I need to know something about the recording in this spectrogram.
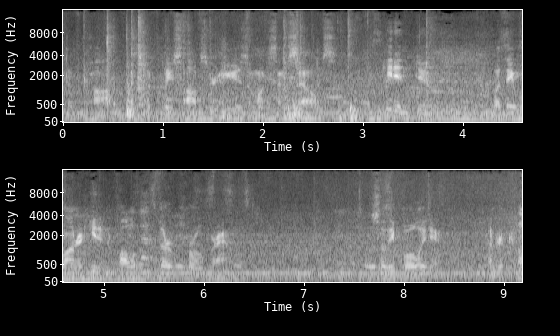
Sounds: Speech

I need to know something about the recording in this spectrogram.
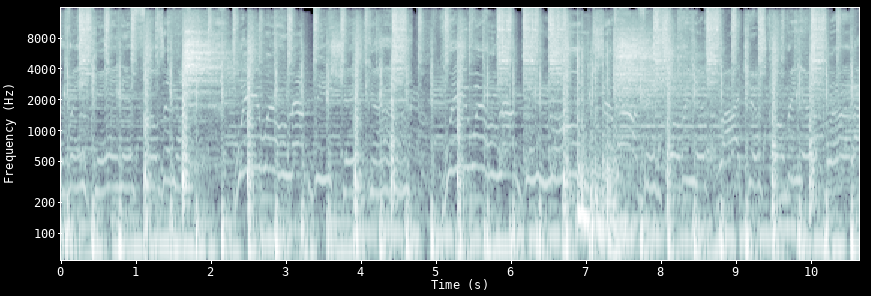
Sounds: Pop music, Music

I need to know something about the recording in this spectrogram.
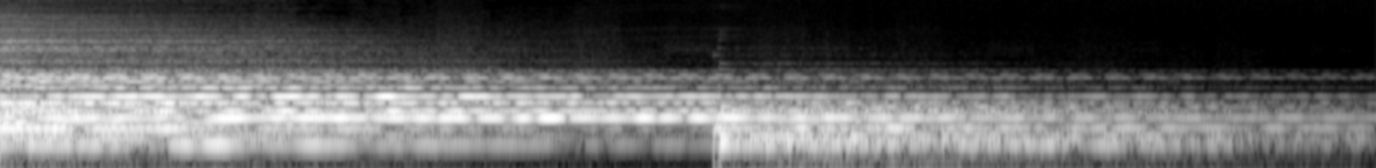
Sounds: Ambient music

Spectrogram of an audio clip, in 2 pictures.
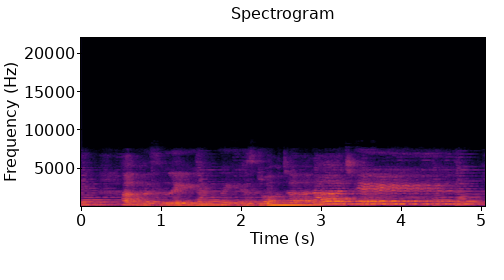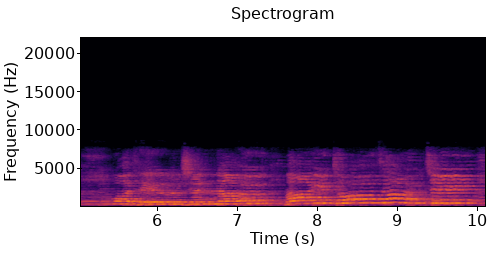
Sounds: Music, Traditional music

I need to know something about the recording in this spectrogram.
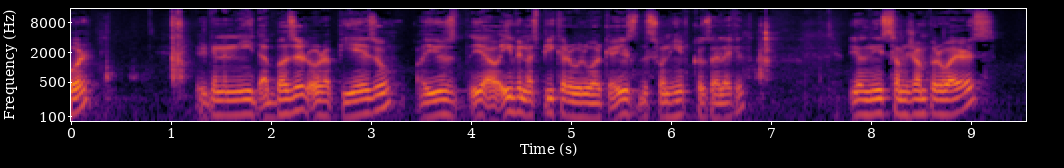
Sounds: Speech, inside a small room

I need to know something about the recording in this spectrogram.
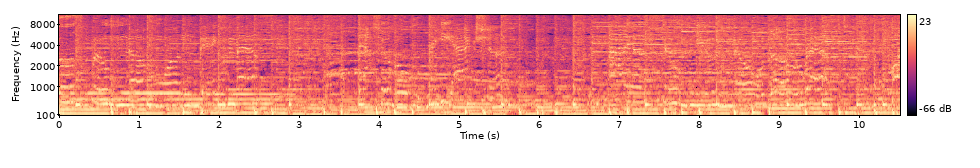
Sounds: Music

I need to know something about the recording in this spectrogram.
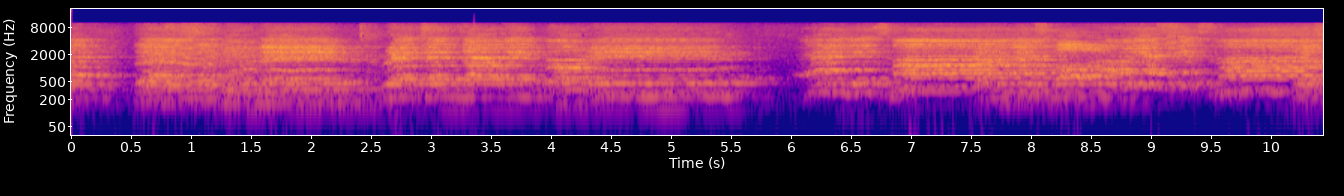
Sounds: Singing, Choir, Gospel music

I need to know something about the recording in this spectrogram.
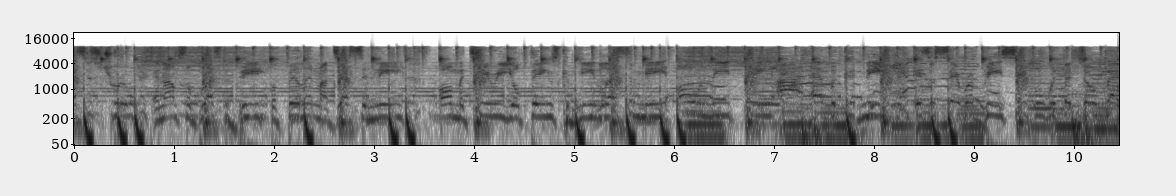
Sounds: Music, Electronic music, Dubstep

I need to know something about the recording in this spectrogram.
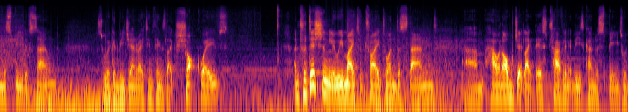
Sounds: Speech

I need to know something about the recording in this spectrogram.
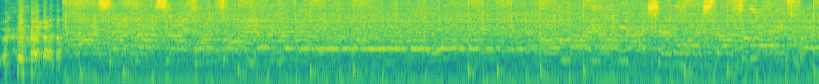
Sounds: Music

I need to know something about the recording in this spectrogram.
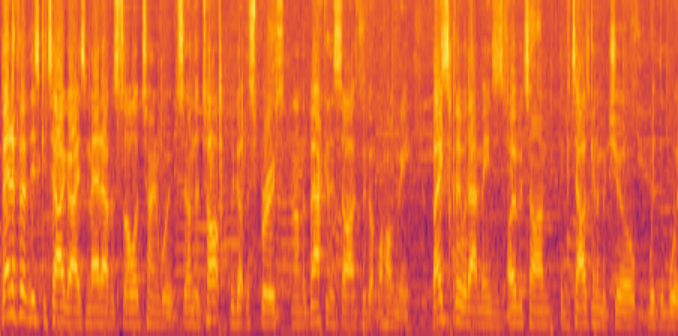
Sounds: Speech

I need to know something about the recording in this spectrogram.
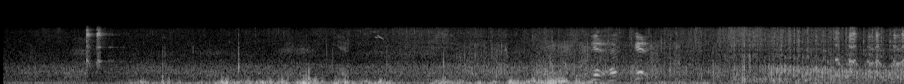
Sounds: Speech, outside, rural or natural, Bird

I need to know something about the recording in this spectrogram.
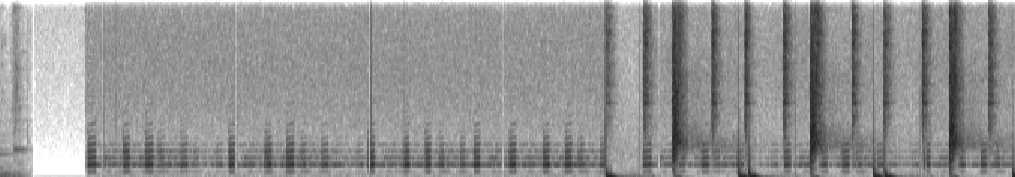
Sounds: Music, Background music

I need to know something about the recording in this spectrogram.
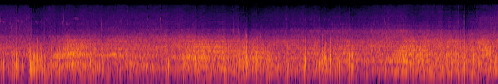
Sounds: Fixed-wing aircraft, Vehicle, Aircraft, Wind noise (microphone)

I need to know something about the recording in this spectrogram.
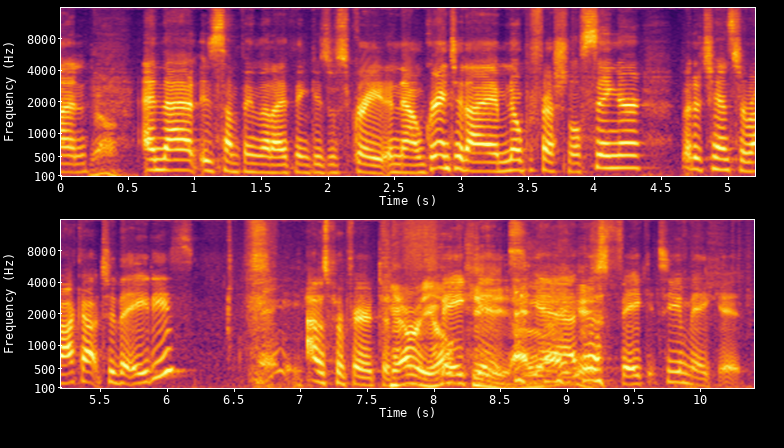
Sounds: Speech

